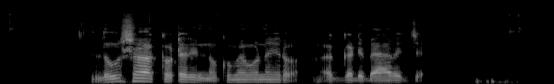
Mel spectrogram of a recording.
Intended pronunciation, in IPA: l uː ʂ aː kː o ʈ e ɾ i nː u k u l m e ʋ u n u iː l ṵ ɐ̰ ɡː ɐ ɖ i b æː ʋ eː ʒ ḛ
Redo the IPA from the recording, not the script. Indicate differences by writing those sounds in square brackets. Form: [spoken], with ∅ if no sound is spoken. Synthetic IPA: l uː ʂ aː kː o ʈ e ɾ i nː u k u [∅] m e ʋ u n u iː [ɾ] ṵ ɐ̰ ɡː ɐ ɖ i b æː ʋ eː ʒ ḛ

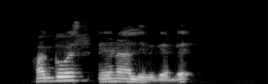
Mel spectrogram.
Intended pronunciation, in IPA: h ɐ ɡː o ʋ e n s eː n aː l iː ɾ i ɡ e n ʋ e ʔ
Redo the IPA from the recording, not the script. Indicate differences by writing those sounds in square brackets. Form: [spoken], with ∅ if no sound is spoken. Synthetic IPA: h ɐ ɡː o ʋ e [∅] s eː n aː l [i] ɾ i ɡ e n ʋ e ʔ

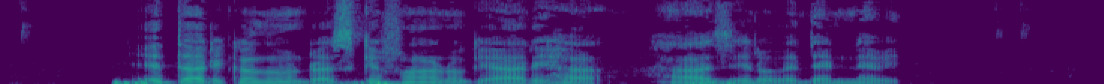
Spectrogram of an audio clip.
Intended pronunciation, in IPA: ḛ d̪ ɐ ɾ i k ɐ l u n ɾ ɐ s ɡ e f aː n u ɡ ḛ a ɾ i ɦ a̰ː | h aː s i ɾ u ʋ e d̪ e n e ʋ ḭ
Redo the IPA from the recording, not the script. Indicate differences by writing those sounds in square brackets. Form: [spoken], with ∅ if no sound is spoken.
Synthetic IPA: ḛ d̪ ɐ ɾ i k ɐ l u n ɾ ɐ s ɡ e f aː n u ɡ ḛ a ɾ i ɦ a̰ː | h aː [z] i ɾ u ʋ e d̪ e [nː] e ʋ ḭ

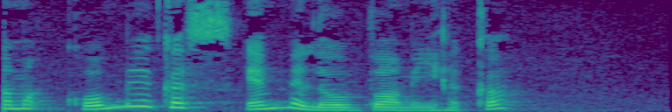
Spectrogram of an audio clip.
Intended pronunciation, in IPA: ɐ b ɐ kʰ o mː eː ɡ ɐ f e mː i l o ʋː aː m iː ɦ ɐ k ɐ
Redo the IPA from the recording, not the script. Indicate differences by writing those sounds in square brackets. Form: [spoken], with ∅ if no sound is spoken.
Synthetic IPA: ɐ [m] ɐ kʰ o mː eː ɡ ɐ [s] e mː [e] l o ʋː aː m iː ɦ ɐ k ɐ

